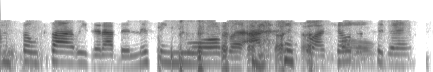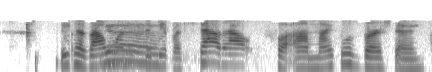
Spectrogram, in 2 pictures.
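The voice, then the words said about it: Noticeable regional accent. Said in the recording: “I love your accent.”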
